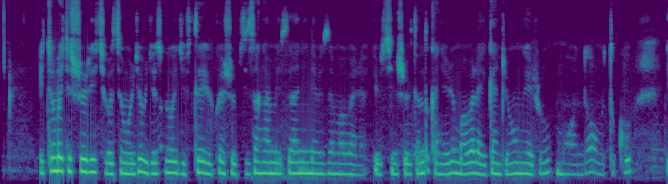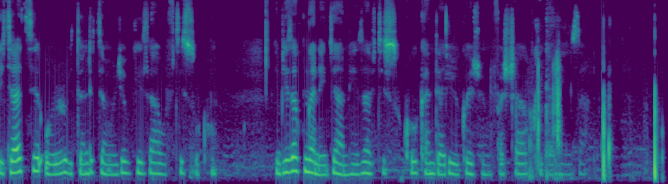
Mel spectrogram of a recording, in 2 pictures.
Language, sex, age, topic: Kinyarwanda, female, 18-24, education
